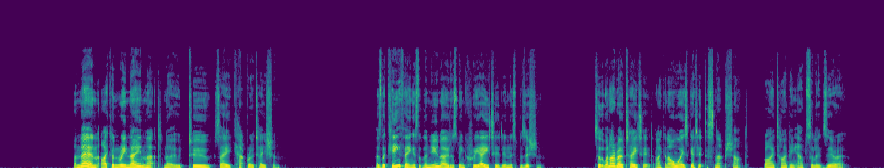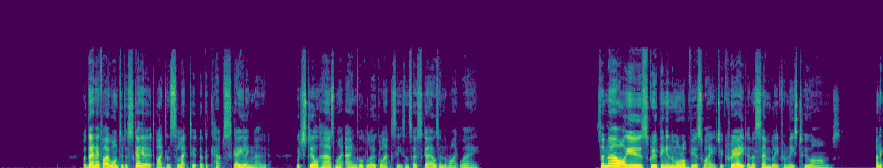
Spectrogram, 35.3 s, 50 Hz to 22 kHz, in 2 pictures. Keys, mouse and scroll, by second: 8.1-9.0 scroll down 2, 9.0-9.5 scroll down 1, 10.4-11.3 scroll down 2, 11.3-11.7 scroll down 1, 19.8-22.7 right drag.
